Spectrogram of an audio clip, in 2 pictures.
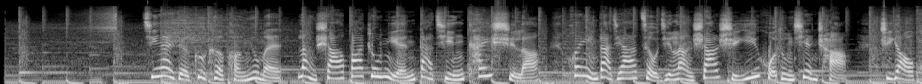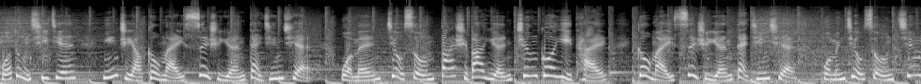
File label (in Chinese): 广告 促销 亲切; 浪莎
